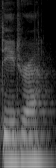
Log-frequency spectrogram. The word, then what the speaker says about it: Deidre: Just want to tell you my name's pronounced Deidre.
